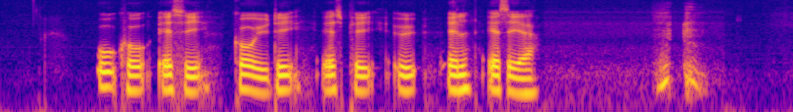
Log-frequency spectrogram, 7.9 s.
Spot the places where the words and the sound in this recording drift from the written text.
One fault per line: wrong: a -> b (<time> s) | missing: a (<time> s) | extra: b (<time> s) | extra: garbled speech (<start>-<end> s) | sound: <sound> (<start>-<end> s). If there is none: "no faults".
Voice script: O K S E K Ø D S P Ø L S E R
sound: throat clearing (6.5-7.1 s)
